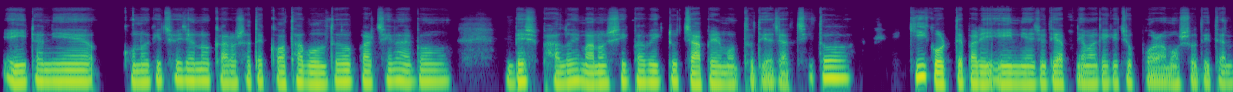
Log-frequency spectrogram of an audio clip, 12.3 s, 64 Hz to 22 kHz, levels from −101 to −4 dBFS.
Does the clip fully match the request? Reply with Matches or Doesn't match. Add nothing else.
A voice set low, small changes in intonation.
Matches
